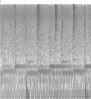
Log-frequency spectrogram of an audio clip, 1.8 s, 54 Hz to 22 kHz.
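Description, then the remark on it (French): A water-powered sawmill, built in the mid-19th century on the Grande Eau river just downstream of the village of Vers-l'Église, running on river water: a steady rush of water mixed with a droning mechanical hum, broken by two heavy low thuds. Continuous, with no talking. “Donc là, on est vraiment au cœur de la scierie, on entend vraiment les bruits aussi derrière nous.”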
